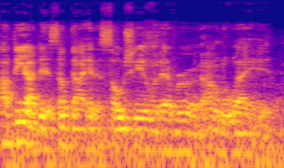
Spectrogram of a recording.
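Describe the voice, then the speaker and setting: Talking at a very fast pace with lively intonation, a man is heard amid audible room echo. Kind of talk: motivational talk to a team. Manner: animated.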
